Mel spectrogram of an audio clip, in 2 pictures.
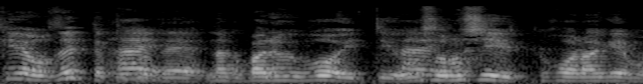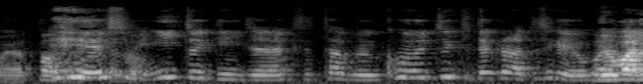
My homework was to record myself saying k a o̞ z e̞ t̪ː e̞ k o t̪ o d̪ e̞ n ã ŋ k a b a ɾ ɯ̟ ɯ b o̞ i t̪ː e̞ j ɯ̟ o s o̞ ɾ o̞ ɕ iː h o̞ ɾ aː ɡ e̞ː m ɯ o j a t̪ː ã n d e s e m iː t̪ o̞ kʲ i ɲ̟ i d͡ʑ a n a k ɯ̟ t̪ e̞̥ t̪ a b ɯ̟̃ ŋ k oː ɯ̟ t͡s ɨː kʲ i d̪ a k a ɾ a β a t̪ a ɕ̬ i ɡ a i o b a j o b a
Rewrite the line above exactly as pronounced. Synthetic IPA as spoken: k e o̞ z e̞ t̪ː e̞ k o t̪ o d̪ e̞ n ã ŋ k a b a ɾ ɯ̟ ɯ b o̞ i t̪ː e̞ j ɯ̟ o s o̞ ɾ o̞ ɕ iː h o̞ ɾ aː ɡ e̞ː m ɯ o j a t̪ː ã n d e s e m iː t̪ o̞ kʲ i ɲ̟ i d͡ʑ a n a k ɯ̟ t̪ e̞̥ t̪ a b ɯ̟̃ ŋ k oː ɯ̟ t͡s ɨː kʲ i d̪ a k a ɾ a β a t̪ a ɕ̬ i ɡ a j o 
